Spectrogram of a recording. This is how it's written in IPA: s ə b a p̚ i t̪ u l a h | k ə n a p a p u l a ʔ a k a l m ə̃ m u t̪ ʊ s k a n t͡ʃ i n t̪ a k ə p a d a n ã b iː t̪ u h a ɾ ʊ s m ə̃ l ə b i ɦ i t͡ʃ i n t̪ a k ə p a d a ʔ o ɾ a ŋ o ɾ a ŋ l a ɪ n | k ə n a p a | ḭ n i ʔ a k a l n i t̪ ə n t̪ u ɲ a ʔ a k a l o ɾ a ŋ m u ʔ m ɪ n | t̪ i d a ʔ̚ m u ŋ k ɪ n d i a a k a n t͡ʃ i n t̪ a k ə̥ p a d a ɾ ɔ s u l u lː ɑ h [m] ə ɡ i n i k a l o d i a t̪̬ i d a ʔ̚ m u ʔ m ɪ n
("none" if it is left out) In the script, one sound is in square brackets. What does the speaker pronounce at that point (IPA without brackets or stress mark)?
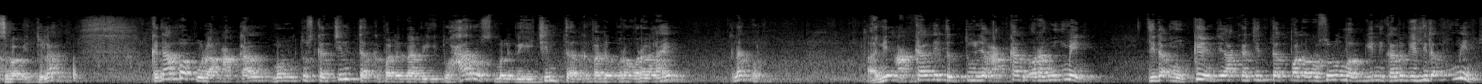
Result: b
